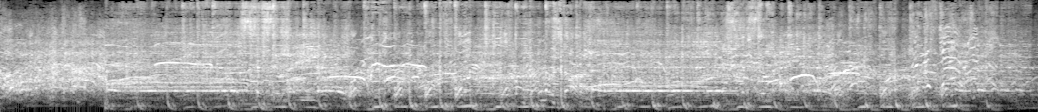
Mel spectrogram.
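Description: A large crowd at an event abroad cheers and shouts continuously, with excited screams and scattered laughter over a steady rhythmic thump of music underneath, loud and sustained throughout.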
